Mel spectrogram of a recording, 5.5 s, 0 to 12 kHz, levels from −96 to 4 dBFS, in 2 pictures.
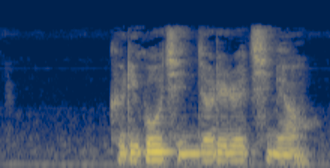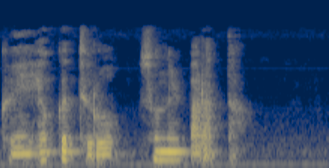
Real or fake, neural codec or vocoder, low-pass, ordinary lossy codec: real; none; 7.2 kHz; Opus, 64 kbps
